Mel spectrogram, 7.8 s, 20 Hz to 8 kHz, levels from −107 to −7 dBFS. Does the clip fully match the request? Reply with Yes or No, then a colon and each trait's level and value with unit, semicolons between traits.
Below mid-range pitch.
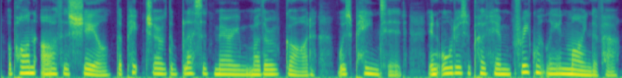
No: medium, 185 Hz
